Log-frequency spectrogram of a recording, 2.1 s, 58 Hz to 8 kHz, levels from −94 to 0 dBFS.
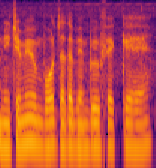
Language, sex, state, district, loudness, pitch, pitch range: Hindi, male, Arunachal Pradesh, Papum Pare, -19 LUFS, 110 Hz, 110-115 Hz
